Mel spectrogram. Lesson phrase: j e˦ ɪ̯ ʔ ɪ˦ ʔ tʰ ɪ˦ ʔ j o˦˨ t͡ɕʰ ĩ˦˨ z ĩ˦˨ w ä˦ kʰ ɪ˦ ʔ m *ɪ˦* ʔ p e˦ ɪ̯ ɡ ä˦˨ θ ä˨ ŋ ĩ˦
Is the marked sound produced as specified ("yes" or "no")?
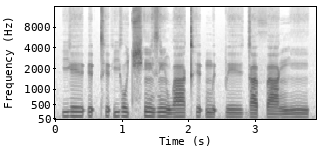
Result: yes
